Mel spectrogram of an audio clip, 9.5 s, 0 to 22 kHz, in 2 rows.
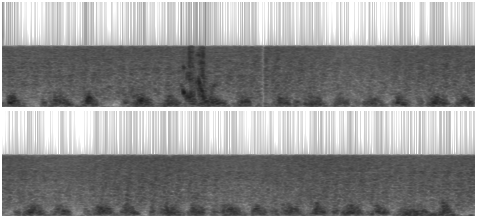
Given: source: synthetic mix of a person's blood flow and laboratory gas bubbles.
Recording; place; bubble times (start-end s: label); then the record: Doppler ultrasound of blood flow; precordium
1.78-2.16 s: bubbles
From the record:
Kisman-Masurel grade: 113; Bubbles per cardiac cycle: 1 to 2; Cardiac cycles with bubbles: 1 to 10%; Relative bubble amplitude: loud (0.450 to 0.775); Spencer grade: 1 (occasional bubble signal discernible with the cardiac motion signal, with majority of cardiac periods free of bubbles); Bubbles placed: only in the low amplitude regions of the cardiac cycle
